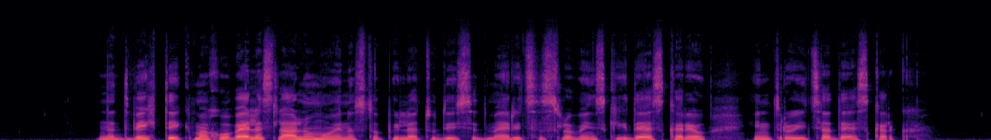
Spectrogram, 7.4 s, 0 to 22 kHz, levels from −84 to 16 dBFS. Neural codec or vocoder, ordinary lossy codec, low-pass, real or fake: vocoder, 44.1 kHz, 128 mel bands every 256 samples, BigVGAN v2; none; 19.8 kHz; fake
